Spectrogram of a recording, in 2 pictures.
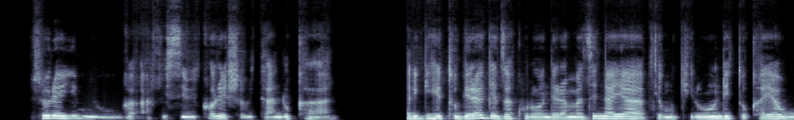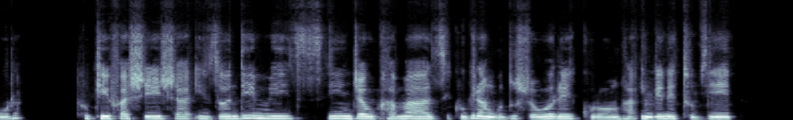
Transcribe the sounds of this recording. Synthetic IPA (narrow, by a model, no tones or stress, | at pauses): iʃuːɾe̞jimɲuːɡaʔafiseiβikʰo̞ɾe̞ːʃoβitaːndukʰaːɲe | haɾiɡiɦe̞tʰuɡe̞ɾaɡe̞zakuɾo̞ːnde̞ɾamazinajaːvjo̞̰mukʰiɾuːnditukʰajaβuɾa | tʰukifaʃiːʃaʔivjo̞ndimizind͡ʒaβukʰamaːzikuɡiɾaŋɡo̞duʃo̞βo̞ɾe̞kʰuɾo̞ːŋɦaʔiŋɡe̞ne̞tʰuvjiːda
